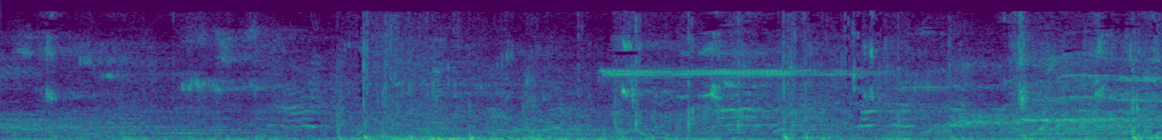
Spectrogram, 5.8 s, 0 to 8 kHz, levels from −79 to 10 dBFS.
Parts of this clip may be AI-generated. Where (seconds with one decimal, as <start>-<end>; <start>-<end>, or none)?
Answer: 0.4-1.4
